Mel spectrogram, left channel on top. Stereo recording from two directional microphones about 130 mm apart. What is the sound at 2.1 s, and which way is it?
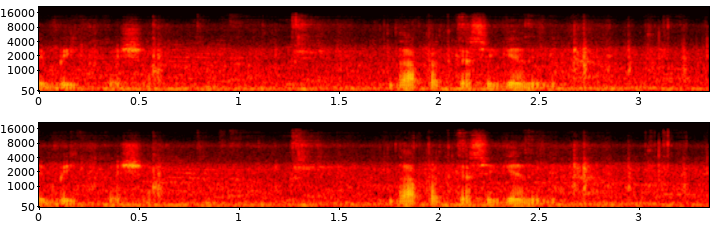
Speech, 15° left (ahead or behind).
